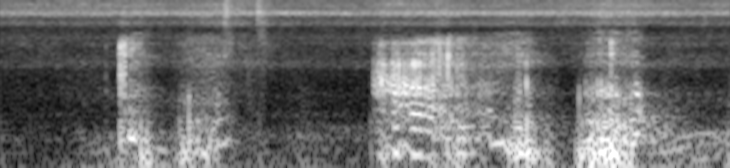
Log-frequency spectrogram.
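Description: Soft, throaty snoring with each breath and some snorting, over quiet room noise. Infant snoring during sleep.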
